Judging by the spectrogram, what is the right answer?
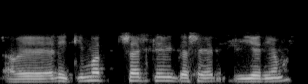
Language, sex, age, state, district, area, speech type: Gujarati, male, 30-45, Gujarat, Morbi, rural, conversation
